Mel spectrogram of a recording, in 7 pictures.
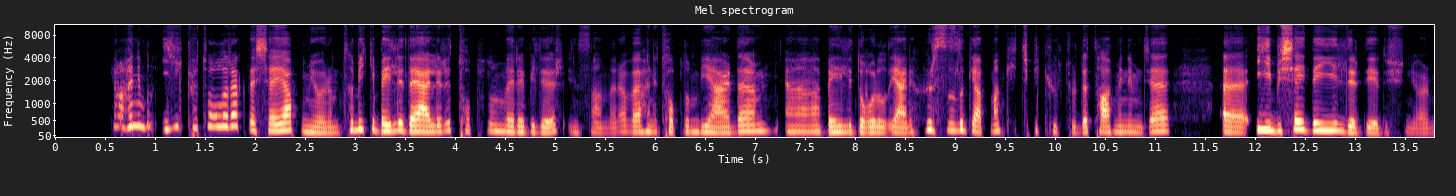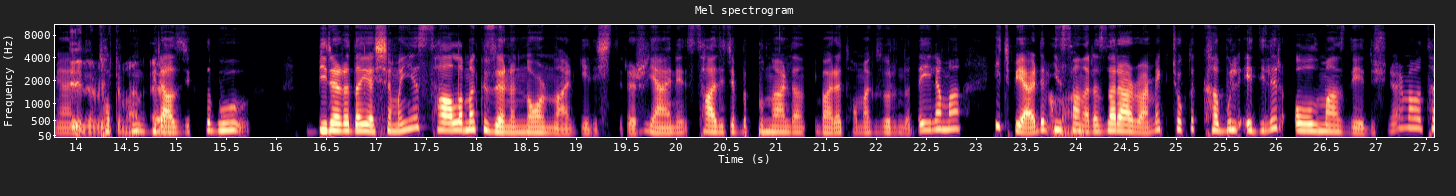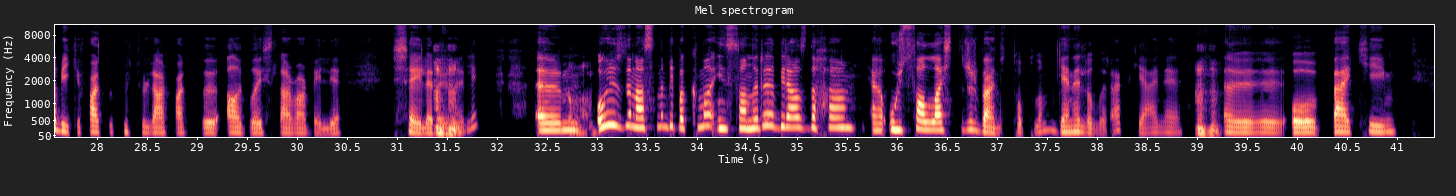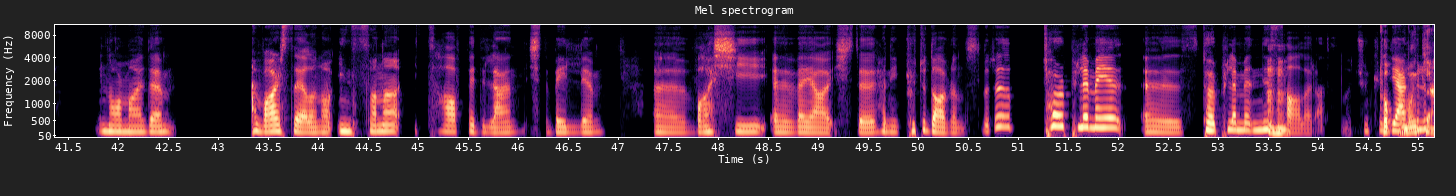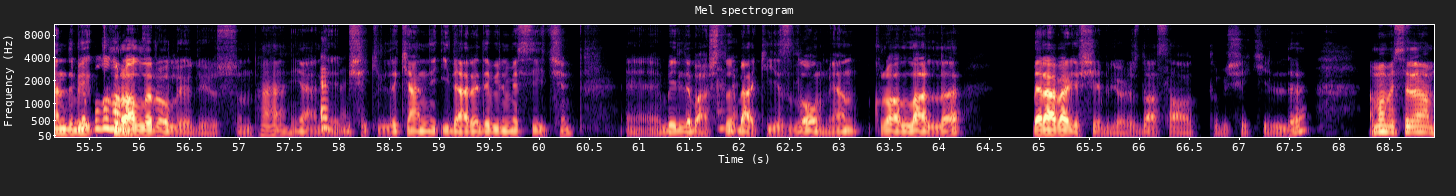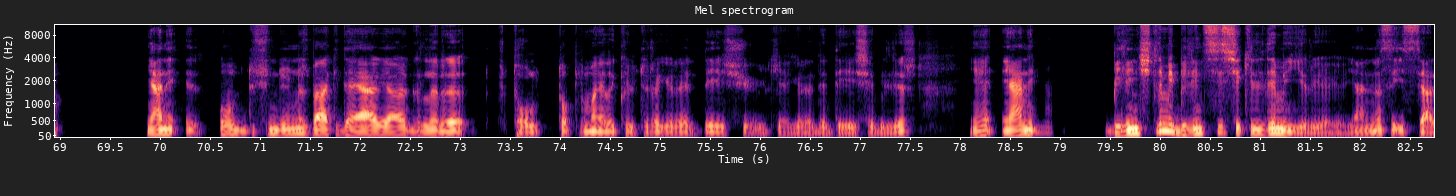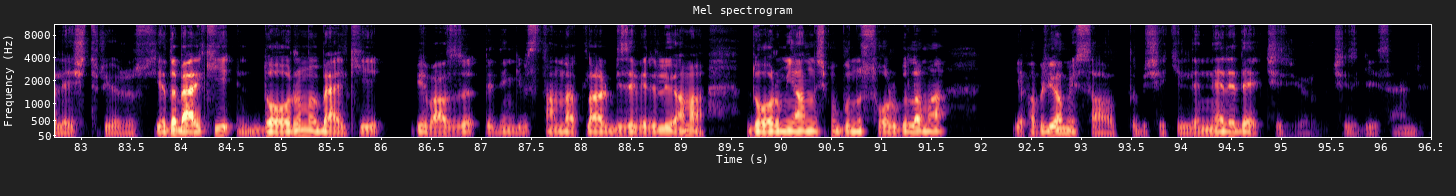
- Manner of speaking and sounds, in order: unintelligible speech
- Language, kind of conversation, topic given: Turkish, podcast, Başkalarının görüşleri senin kimliğini nasıl etkiler?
